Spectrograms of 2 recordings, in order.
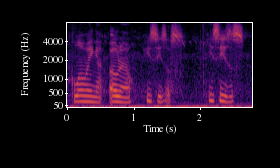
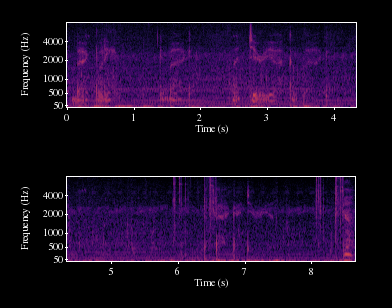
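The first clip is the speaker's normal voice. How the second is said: soft teasing whisper; taunting whisper; 4 semitones higher, 13 dB quieter, slower than usual. Real, not acted. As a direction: dare it under your breath.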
